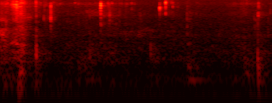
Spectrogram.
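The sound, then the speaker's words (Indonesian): Wet chewing of food with scattered clicks and squishy bites repeating irregularly, quiet overall with a few sharper crunches; no one talks. “maaf ya guys lagi ngunyah”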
